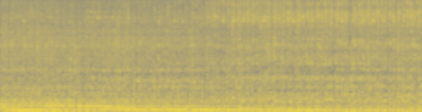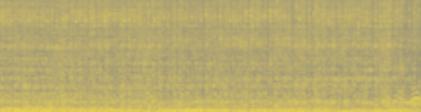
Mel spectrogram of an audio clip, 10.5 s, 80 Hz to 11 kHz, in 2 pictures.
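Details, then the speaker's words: Chevrolet Opala SS turbo inline-six fired up after a long sit, with a repaired camshaft and new manifold: deep, steady six-cylinder idle with an even low rumble and no valvetrain ticking or knocking; normal healthy idle. "Let's turn on this Opala For the Americans to experience the power of the inline 6"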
